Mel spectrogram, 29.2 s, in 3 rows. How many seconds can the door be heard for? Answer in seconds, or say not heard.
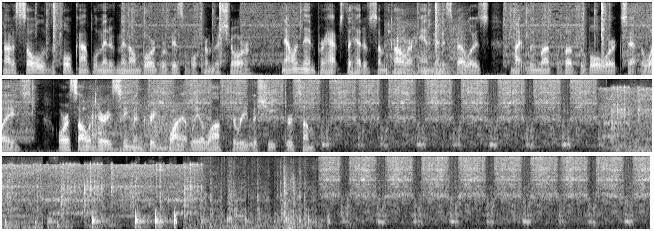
5 s.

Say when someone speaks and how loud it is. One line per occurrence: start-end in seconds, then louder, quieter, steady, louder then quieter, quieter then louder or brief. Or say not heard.
0.0-14.4 steady.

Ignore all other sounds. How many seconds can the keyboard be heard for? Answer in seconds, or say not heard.
not heard.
